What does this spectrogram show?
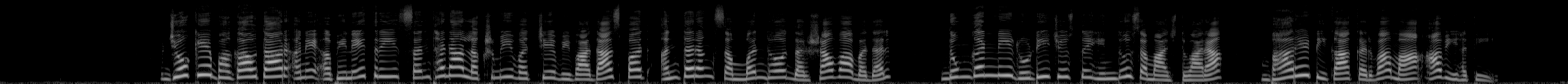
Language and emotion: Gujarati, neutral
